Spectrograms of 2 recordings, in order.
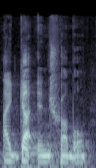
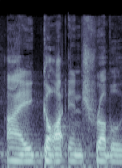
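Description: First: The vowel is a centered, older New England sound. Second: The vowel is the general, widespread pronunciation. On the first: "you might hear" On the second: "or instead of saying"

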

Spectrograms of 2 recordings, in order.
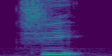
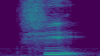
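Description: First: The consonant sounds like a 'ch' sound. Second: The consonant sounds like a 'ch' sound.

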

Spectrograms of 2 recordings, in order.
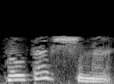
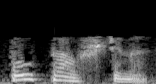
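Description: First: The щ is said without a separate ch. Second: The щ is said as sh followed by ch. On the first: The speaker calls it wrong. "Поширену вимову ... карикатурою на українську орфоепію" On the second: The speaker calls it right. "Слід вимовляти"

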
